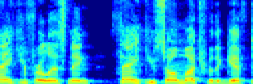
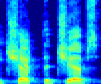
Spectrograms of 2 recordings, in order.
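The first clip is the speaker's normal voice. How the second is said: ordinary delivery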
